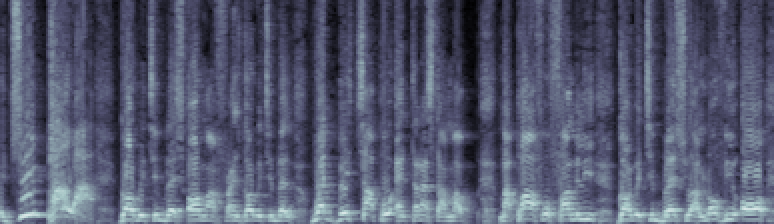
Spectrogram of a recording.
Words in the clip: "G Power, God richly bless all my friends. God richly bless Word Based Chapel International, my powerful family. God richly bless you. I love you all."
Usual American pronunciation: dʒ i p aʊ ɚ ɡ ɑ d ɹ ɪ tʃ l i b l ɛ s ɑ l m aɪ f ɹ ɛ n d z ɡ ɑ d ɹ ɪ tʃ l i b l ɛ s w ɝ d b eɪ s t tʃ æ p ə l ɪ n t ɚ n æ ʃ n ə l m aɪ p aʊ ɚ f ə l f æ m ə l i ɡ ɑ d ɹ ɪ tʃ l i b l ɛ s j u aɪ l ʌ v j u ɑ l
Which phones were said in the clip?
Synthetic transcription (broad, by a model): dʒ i p aʊ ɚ ɡ ɑ d w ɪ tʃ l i b l ɛ s ɑ l m aɪ f ɹ ɛ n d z ɡ ɑ d w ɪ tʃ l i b l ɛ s w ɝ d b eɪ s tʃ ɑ p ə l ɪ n t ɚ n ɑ s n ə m m aɪ p aʊ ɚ f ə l f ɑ m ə l i ɡ ɑ d w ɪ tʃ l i b l ɛ s j u aɪ l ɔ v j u ɑ l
